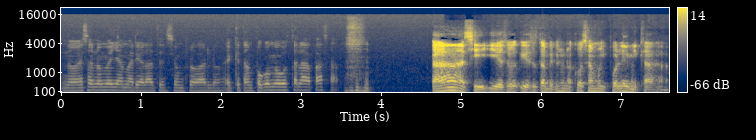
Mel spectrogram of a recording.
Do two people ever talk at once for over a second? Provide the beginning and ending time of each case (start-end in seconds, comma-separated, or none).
none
